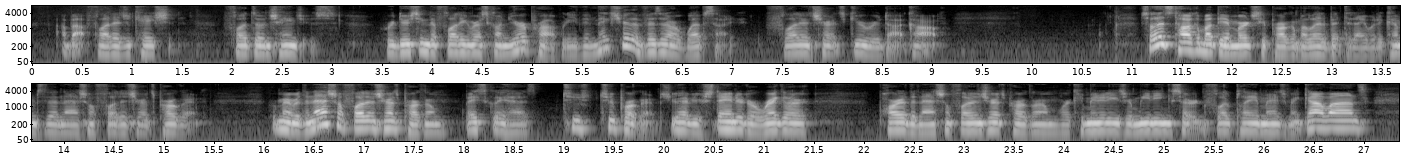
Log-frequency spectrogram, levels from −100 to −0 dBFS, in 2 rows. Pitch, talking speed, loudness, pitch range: 115 Hz, 160 wpm, -31 LUFS, 105-125 Hz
